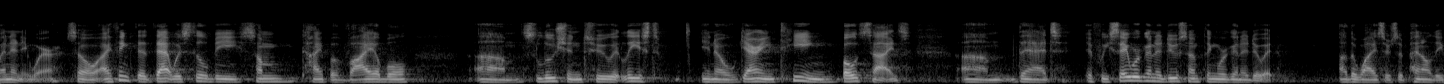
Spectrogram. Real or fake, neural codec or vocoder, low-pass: real; none; 7.2 kHz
